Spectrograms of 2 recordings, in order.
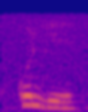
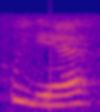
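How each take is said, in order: First: The stressed e is closed. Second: The stressed e is open. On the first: It is a verb meaning to harvest. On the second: It is a noun meaning a spoon.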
